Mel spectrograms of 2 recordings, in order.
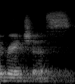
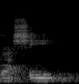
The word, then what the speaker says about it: rachis: The center part here is the rachis, sometimes pronounced rashi.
